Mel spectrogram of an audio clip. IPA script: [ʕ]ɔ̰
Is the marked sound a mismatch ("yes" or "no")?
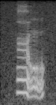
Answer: no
